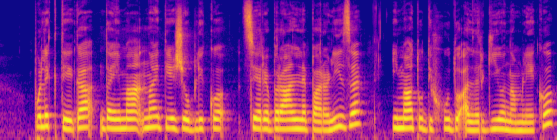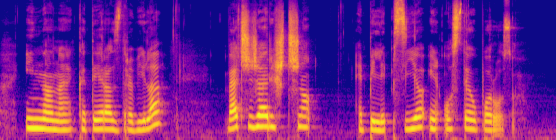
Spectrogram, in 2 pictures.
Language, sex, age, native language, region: Slovenian, female, 18-29, Slovenian, Drava region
